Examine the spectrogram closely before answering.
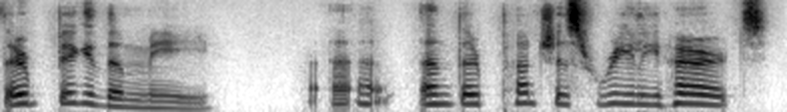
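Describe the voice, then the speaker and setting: Man voicing a stammering, tearful little colt, high-pitched. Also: animated, slow pace, darkish tone, no room sound, highs cut off. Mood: tearful, timid. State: crying. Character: tiny bullied colt pony, timid and tearful.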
